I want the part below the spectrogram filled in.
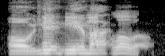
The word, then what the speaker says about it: Niumatalolo: Ken Niumatalolo.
